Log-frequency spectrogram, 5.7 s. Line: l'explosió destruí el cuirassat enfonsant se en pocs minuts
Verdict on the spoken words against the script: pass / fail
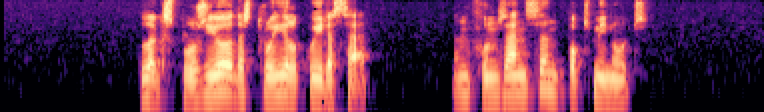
pass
